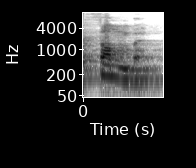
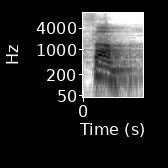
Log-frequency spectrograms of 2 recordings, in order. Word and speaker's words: thumb: This is my thumb. It's not my thumb. It's pronounced thumb.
